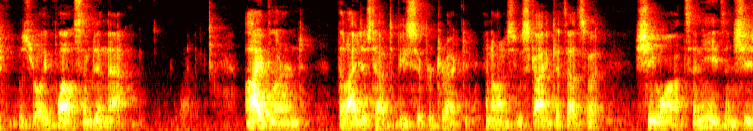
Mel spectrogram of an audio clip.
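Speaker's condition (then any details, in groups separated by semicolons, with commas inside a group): ALS; slowly progressing ALS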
